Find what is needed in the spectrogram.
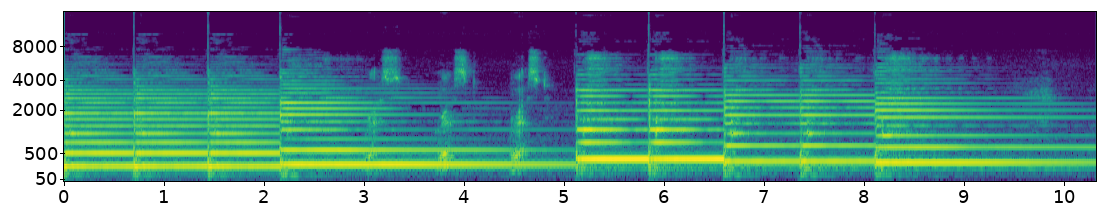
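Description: Online virtual piano (computer-generated piano sound) playing a simple one-note-at-a-time melody: repeated C's, a held D, then G, G, F, F and a held E that fades away near the end.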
